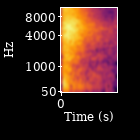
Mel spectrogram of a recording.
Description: short steel snare drum sound g key, Royality free snare drum tuned to the G note.; snare drum samples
